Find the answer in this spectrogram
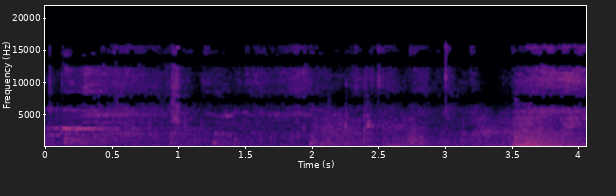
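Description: Quiet gym room tone with a faint low hum and a few small ticks, then a brief voice sound near the end.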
